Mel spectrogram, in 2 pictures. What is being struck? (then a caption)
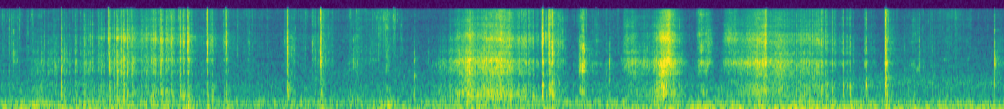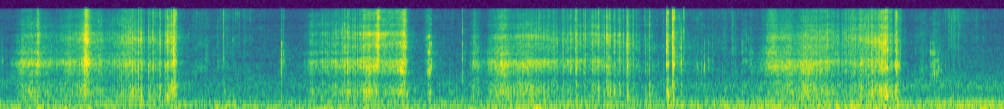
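Bar of soap shaved with a blade. A utility knife blade shaves dry flakes off a solid mint-green bar of dry soap held in the hand. The clip is a series of crisp, bright scraping and crackling bursts, broken by sharp clicks and short quiet gaps.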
